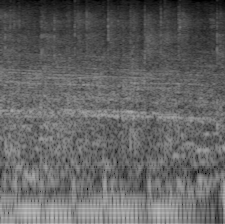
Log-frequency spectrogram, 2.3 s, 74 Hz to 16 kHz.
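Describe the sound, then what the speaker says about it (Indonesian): A classroom of students breaks into dense, continuous applause and cheering for group 3, loud and close throughout. "Berikan tepuk tangan untuk kelompok 3."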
